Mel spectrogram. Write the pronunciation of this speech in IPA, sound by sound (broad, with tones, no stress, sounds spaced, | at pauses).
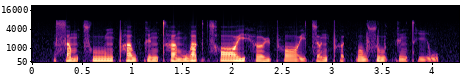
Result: s ɐ˨ m t͡sʰ uː˧ ŋ pʰ ɐ˧ w k ɪ˧ ŋ t̪ʰ ɐ˧ m w ɐ˥ k̚ t͡sʰ ɔː˥ j h ɵ˨˧ ɥ pʰ ɔː˨˩ j t͡s ɵ˨˥ n pʰ ɵ˨ t̚ p o˨ w s uː˥ t̚ k ɪ˨ ŋ t̪ʰ iː˨˩ w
